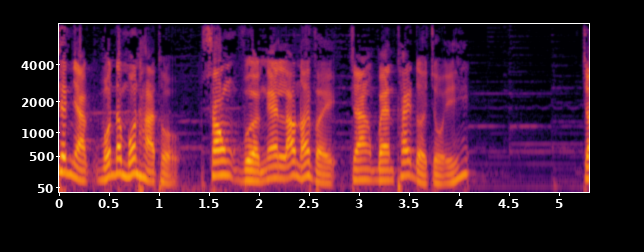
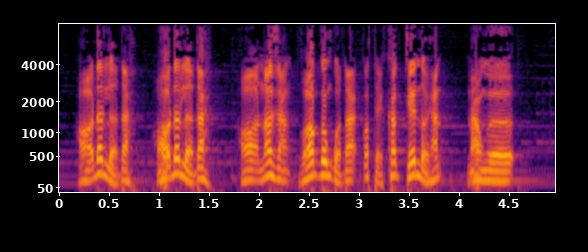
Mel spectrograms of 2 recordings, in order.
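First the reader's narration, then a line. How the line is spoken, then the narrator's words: Muttering. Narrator (Vietnamese): Vạn Tông Niên lẩm bẩm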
